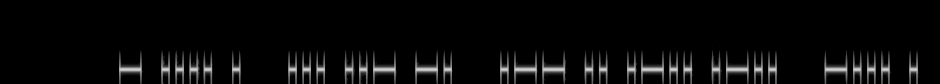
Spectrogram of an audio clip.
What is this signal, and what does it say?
Morse code, heard as a keyed tone, about 17 wpm, 700 Hz. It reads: THE SUN WILL BE
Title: Sentences from Top 900 Words 17wpm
